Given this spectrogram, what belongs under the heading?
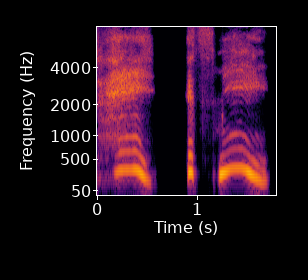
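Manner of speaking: acted eager hello; eager greeting. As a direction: call gently to someone who should know you. Getting her younger self's attention.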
